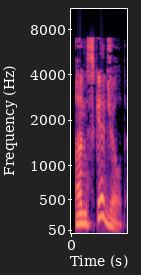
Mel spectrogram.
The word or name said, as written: unscheduled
